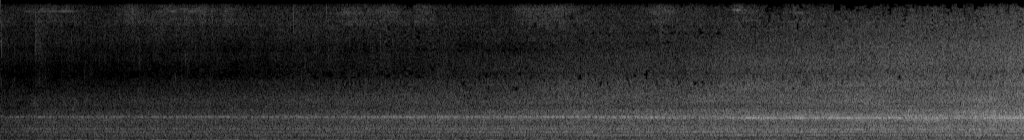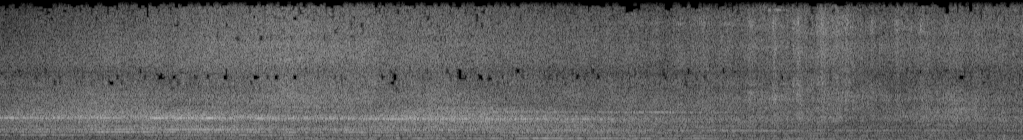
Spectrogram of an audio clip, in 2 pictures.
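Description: Union Pacific diesel locomotives approaching, with a steady engine drone and rumble that grow louder throughout. The drone's tones drop slightly in pitch over the last few seconds as the train draws near.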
